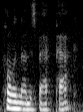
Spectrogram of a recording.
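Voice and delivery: usual speaking voice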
